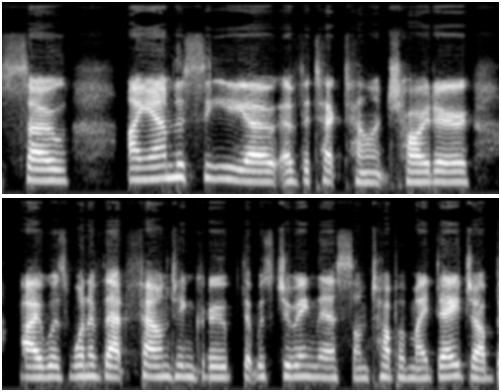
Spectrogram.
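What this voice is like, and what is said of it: Mixed American and British accent. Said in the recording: “My accent sounds strange because I was originally born in the US, but I've lived in the UK for 30 years.”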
